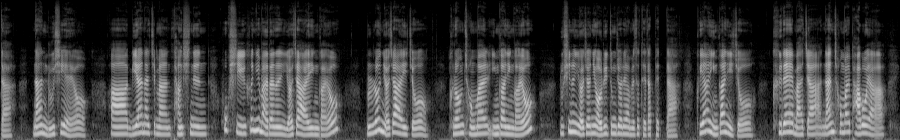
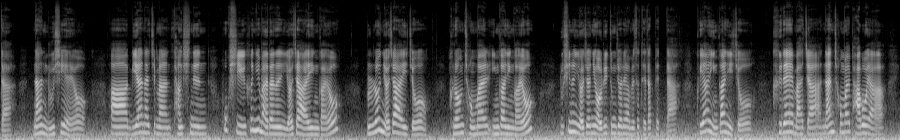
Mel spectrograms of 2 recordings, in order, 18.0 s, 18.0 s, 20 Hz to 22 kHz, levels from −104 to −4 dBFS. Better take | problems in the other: first | low rumble; faint; throughout; 25 dB below the speech

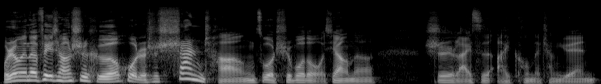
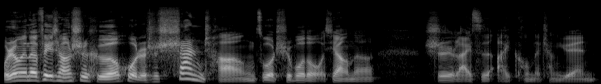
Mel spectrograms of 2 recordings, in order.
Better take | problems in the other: first | thin; somewhat; fading below 450 Hz

